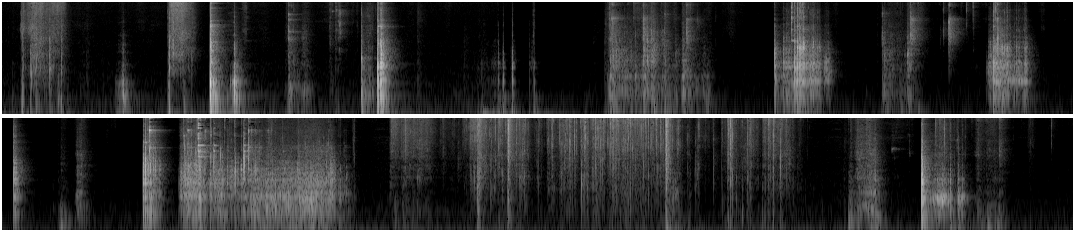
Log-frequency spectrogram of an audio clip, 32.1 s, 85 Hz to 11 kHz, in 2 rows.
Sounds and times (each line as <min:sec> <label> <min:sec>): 0:18.2 Placing jars and food packets on the kitchen counter 0:20.2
